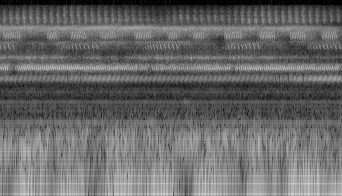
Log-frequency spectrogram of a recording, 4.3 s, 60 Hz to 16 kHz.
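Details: Frogs sitting in a tree at the corner of Gowrie dam, Djuma Game Reserve, Sabi Sand Wildtuin, South Africa, at 19:33 on 5 July 2023, picked up by a live waterhole camera. A dense chorus of rapid, pulsed high calls repeats over steady ringing tones and a low rumble.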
